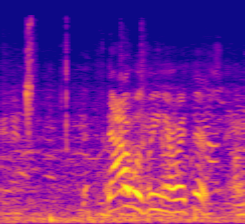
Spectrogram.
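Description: A voice calling out, starting about a second in. Before it there is quieter outdoor background with a few faint short knocks.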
